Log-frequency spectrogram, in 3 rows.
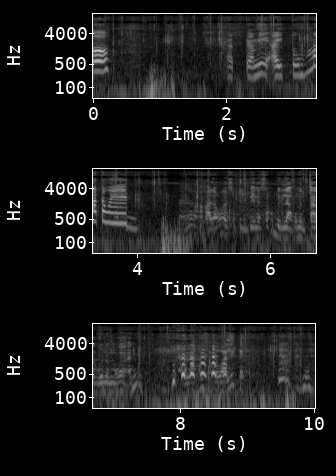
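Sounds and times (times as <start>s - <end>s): faint footsteps: 0.0s - 10.0s.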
